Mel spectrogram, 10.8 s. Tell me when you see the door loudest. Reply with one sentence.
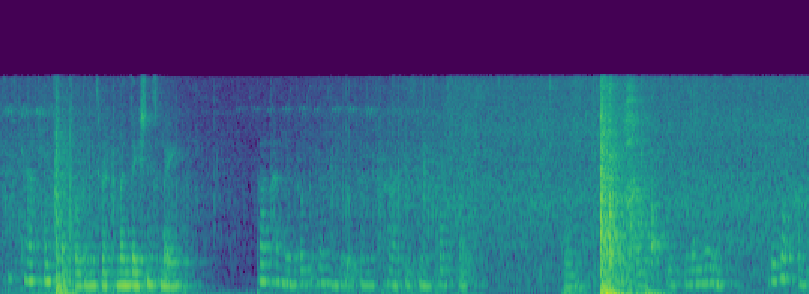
The volume of the door peaks at 8 seconds.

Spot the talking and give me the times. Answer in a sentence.
The talking can be heard from 0.0 to 6.4 s and from 7.5 to 10.7 s.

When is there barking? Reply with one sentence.
The barking can't be heard in this clip.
